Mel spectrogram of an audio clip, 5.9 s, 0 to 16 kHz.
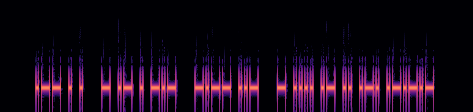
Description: Morse code, heard as a keyed tone, about 34 wpm, 700 Hz. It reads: WEE TAEK YU THAIR.
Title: A Sound Of Thunder 35wpm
